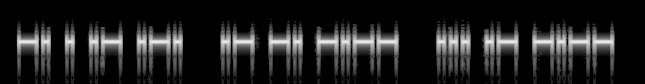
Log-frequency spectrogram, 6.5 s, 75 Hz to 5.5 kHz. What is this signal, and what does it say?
Morse code, heard as a keyed tone, about 20 wpm, 650 Hz. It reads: NEAR ANY SAY
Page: Engelske ord 20 wpm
